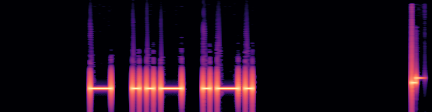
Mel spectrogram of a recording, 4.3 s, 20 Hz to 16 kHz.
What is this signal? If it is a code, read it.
Morse code, heard as a keyed tone, about 17 wpm, 700 Hz. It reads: TUR
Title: Top Three Letter Combinations in Words 17wpm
